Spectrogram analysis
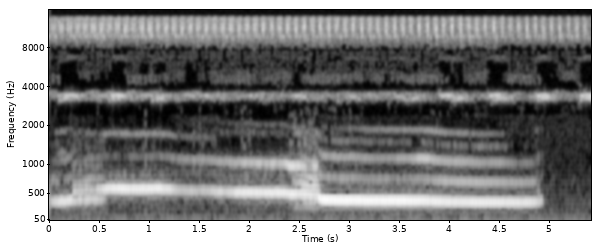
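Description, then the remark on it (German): A single wolf howls in a long, sustained tone that drops in pitch midway, then holds steady before fading, with a faint high-pitched hiss or insect buzz in the background. “Wolf.”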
